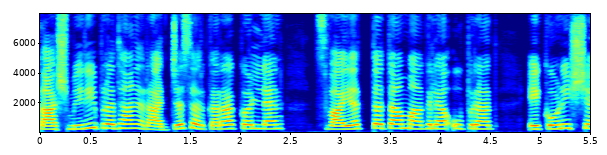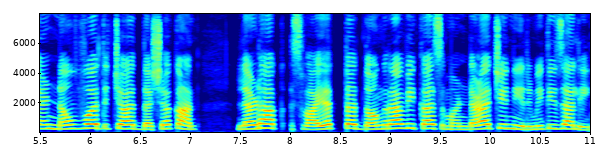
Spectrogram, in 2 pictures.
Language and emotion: Goan Konkani, neutral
